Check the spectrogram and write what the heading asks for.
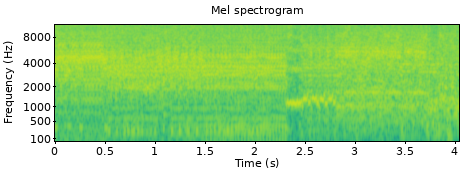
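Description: Loud, harsh electronic noise music with synthesizer tones. The texture changes abruptly a little past halfway.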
